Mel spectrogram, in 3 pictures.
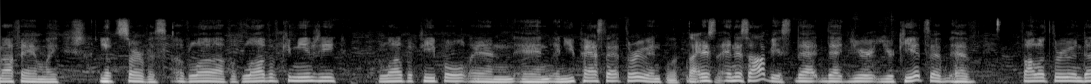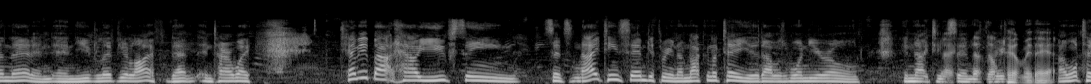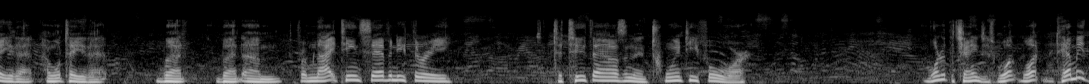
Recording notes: Joined us at our booth during the 2024 ACSW Convention in Orange Beach, Alabama for our first ever on-location podcast!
